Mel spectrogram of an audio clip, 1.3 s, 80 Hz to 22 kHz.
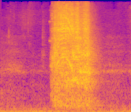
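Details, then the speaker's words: Brand-new Harbor Freight Hercules 12V drill: brief high-pitched motor whir under half a second, then abrupt cutout; drill stalls and shuts down under load, owner smells it overheating. "pressing the button they don't want to work sometimes like right now it's doing nothing shutting down on me already it's doing nothing too much for it"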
